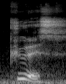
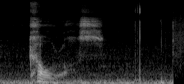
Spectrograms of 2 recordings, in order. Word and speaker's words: Culross: village on a map, you'll not get there by writing it as I'm saying it. Curis is spelled c u l r o ss. And now you can act all superior when you correct somebody who calls it culos.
